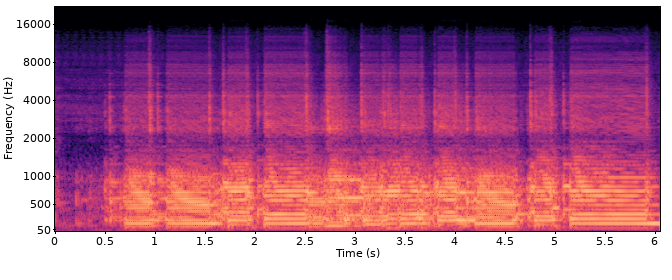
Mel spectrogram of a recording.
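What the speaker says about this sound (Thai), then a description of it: "ผมจะเหยียบโอดายแล้วนะ" A gritty bass guitar played through an overdrive pedal plays a busy riff of repeated notes, loud and distorted with a fuzzy edge, no talking.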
